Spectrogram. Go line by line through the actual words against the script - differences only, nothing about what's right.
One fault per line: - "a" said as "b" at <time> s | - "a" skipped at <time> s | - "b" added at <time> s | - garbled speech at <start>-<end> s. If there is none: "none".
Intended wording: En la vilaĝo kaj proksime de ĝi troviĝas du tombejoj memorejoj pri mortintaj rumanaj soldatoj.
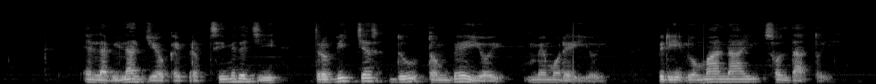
- "mortintaj" skipped at 6.8 s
